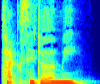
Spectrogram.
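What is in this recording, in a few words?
"taxidermy", British English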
